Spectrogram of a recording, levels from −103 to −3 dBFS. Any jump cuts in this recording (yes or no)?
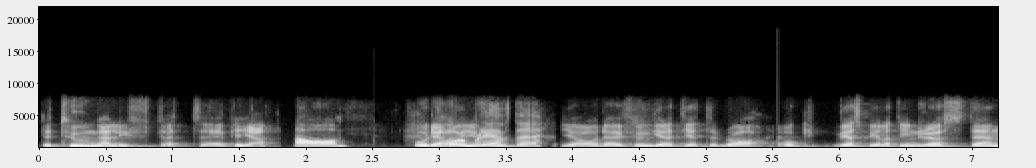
yes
